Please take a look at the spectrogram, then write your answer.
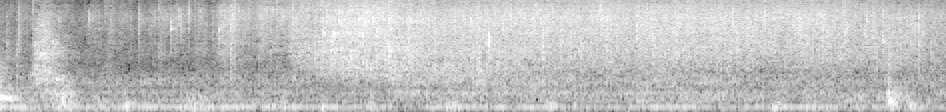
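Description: A masala egg omelette fries in oil in a pan, giving a steady, close hiss of sizzling that swells after a couple of seconds and holds evenly throughout.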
